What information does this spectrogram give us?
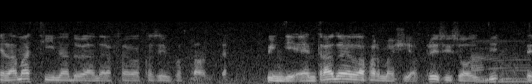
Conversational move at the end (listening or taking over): listening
